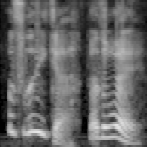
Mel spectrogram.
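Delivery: high, puzzled question; Luffy. Acted. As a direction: pitch it way up, like a clueless hero. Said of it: "and Luffy says".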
